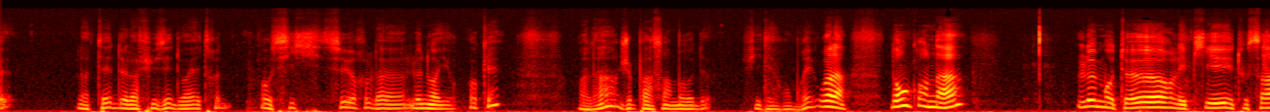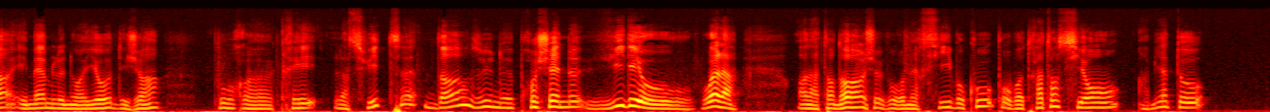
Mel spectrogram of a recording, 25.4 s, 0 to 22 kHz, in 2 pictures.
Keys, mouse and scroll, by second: 1.0 scroll up 1, 4.9 click, 6.9 2, 7.9-9.4 drag, 12.1-12.7 drag, 15.5 click, 16.4 click, 17.1-18.2 drag, 18.7 right click, 20.0 scroll up 1, 20.7 right click, 22.2 click, 24.1 right click, 25.3 click.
